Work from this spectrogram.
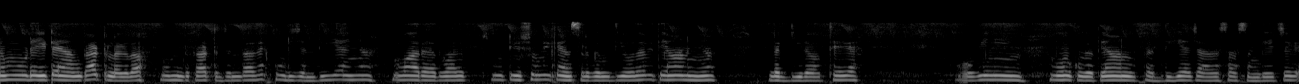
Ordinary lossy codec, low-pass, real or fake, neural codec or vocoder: none; 7.2 kHz; real; none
